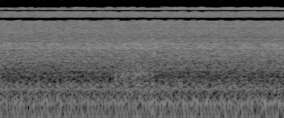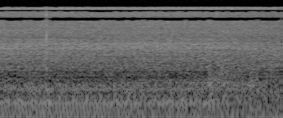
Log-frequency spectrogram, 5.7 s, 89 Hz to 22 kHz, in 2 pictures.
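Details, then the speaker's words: 2017 Euro 6 Ford Transit diesel after replacing the turbo boost position solenoid for codes P246B, P0045, P2564 and clearing faults: steady even low diesel idle, no knocks, misses or whine, no dash lights. "we'll start it up there we go engine running no lights on the dash"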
